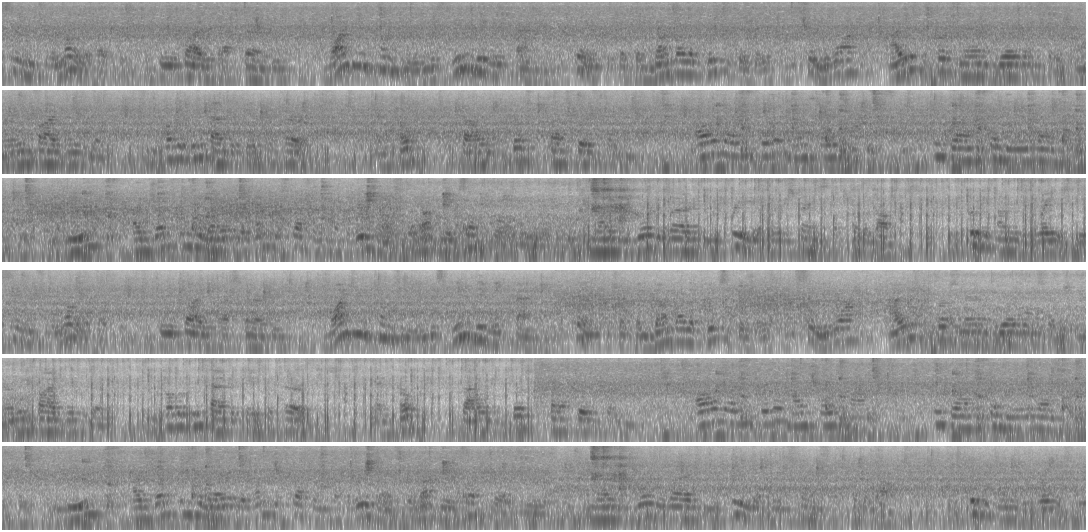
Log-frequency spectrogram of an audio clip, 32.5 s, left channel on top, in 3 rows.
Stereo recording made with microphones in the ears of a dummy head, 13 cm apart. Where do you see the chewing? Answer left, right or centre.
right.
